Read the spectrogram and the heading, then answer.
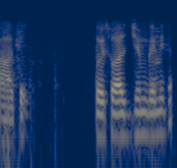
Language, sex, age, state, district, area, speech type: Kashmiri, male, 30-45, Jammu and Kashmir, Srinagar, urban, conversation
